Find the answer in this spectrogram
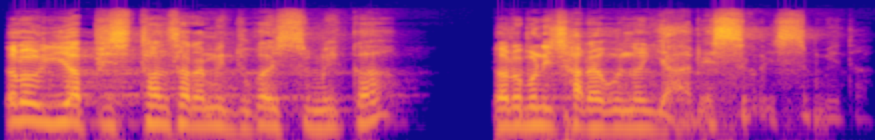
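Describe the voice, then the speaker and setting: Gravelly husky pastor man preaching hard at a prayer retreat, big hall echo. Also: a little high, steady tone, fast talker, sharp tone. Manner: impassioned, rising declarations. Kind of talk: fervent Korean revival sermon. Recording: long reverb of a large hall.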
